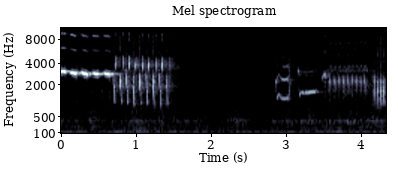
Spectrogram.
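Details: Canary song for training canaries: a sustained whistled note, then a quick pulsing trill, a pause, then looping whistles, a flat tone and a buzzy rapid trill.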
